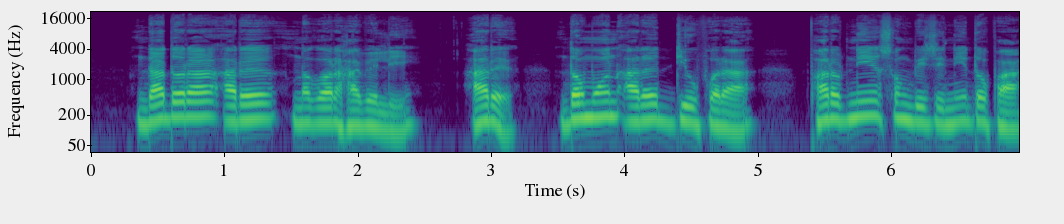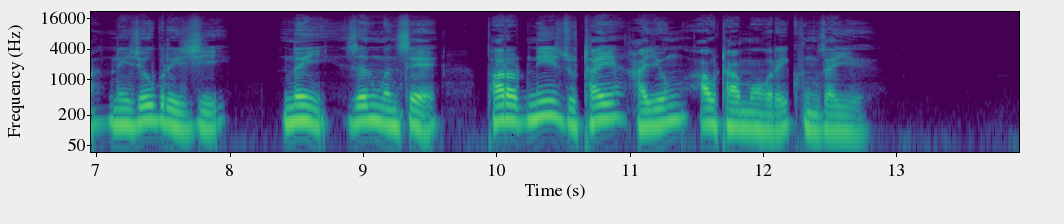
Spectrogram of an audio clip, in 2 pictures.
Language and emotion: Bodo, neutral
